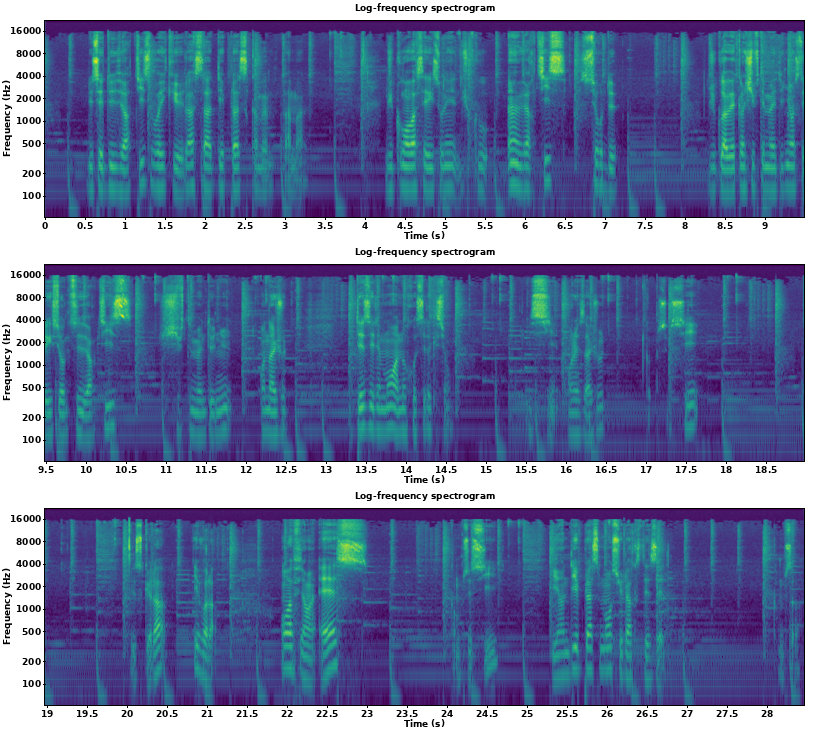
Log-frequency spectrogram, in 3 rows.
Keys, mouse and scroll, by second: 5.1 right click, 6.1-8.7 middle drag, 8.7 right click, 10.7 shift+right click, 11.1 middle click, 12.0 shift+right click, 12.5-13.7 middle drag, 13.7 shift+right click, 14.1 middle click, 15.0 shift+right click, 15.5 middle click, 16.4 shift+right click, 16.8-17.9 middle drag, 17.9 shift+right click, 18.3-19.7 middle drag, 19.7 shift+right click, 20.1-21.7 middle drag, 21.7 s, 25.9-28.4 drag.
